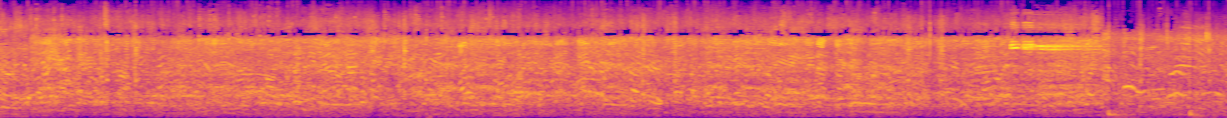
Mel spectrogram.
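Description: Crowd of spectators talking over one another: a steady, dense babble of many voices.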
